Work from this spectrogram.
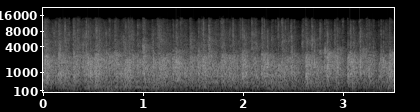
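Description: Heavy, sustained applause from an audience at a talk on security, people, fear and states, dense clapping filling the room at full volume without a break.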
